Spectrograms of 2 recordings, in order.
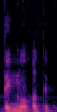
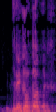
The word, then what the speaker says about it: tejocotes: Tejocotes. – ¿Cómo se dice? – ¿Tejocotes o tecojotes? – Tejocotes.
